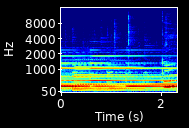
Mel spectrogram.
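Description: Live improvised world-music ensemble playing, with several notes held and ringing steadily.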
